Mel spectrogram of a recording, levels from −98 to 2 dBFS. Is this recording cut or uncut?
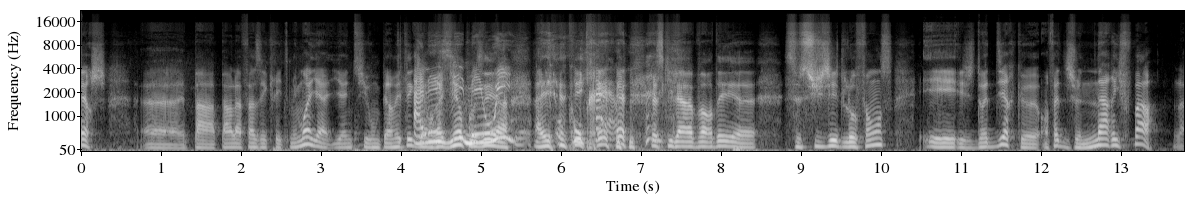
cut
